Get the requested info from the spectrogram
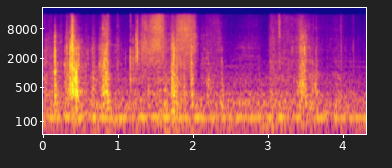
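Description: Paper handling: a large paper envelope rustling as stamp album pages slide out of it. There are a few sharp crinkles in the first second and a longer sliding rustle just before the middle.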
